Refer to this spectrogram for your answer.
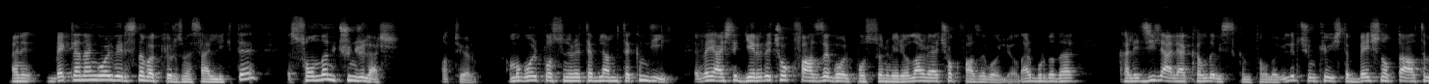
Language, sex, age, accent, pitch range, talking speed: Turkish, male, 30-49, native, 135-185 Hz, 170 wpm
